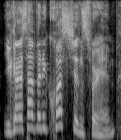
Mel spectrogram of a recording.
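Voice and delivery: loud, high-pitched question to chat; squealed question to the viewers; high excited call. Real, not acted. Calling out to chat, then repeated calmly.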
